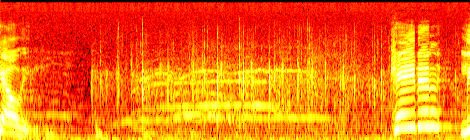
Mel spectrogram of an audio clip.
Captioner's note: crowd applauding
